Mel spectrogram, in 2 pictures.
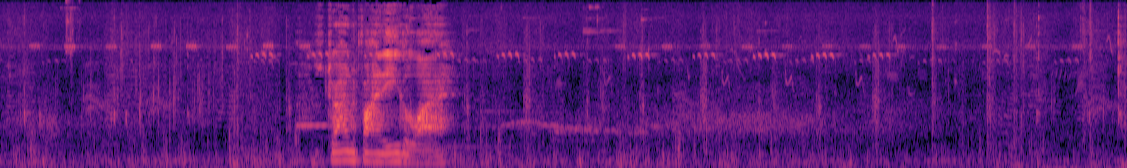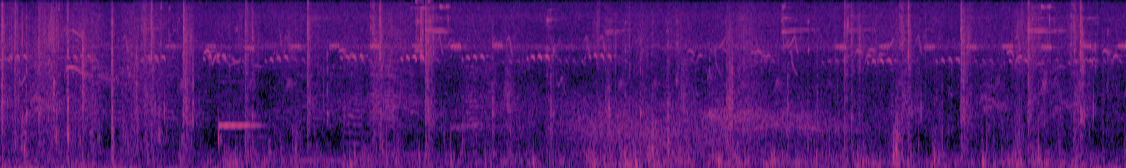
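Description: An elderly man talks calmly into a microphone.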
